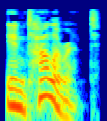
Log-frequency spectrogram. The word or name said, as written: intolerant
